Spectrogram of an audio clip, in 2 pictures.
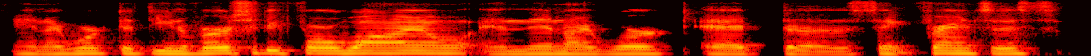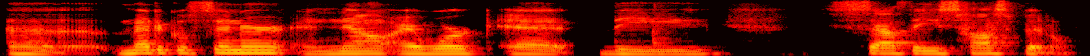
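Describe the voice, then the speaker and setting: A middle-aged man introducing himself to his class, halting now and then with "uh". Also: mid-range voice. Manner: halting, with "uh" pauses. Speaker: student presenter. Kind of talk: self-introduction. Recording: slightly dull recording.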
